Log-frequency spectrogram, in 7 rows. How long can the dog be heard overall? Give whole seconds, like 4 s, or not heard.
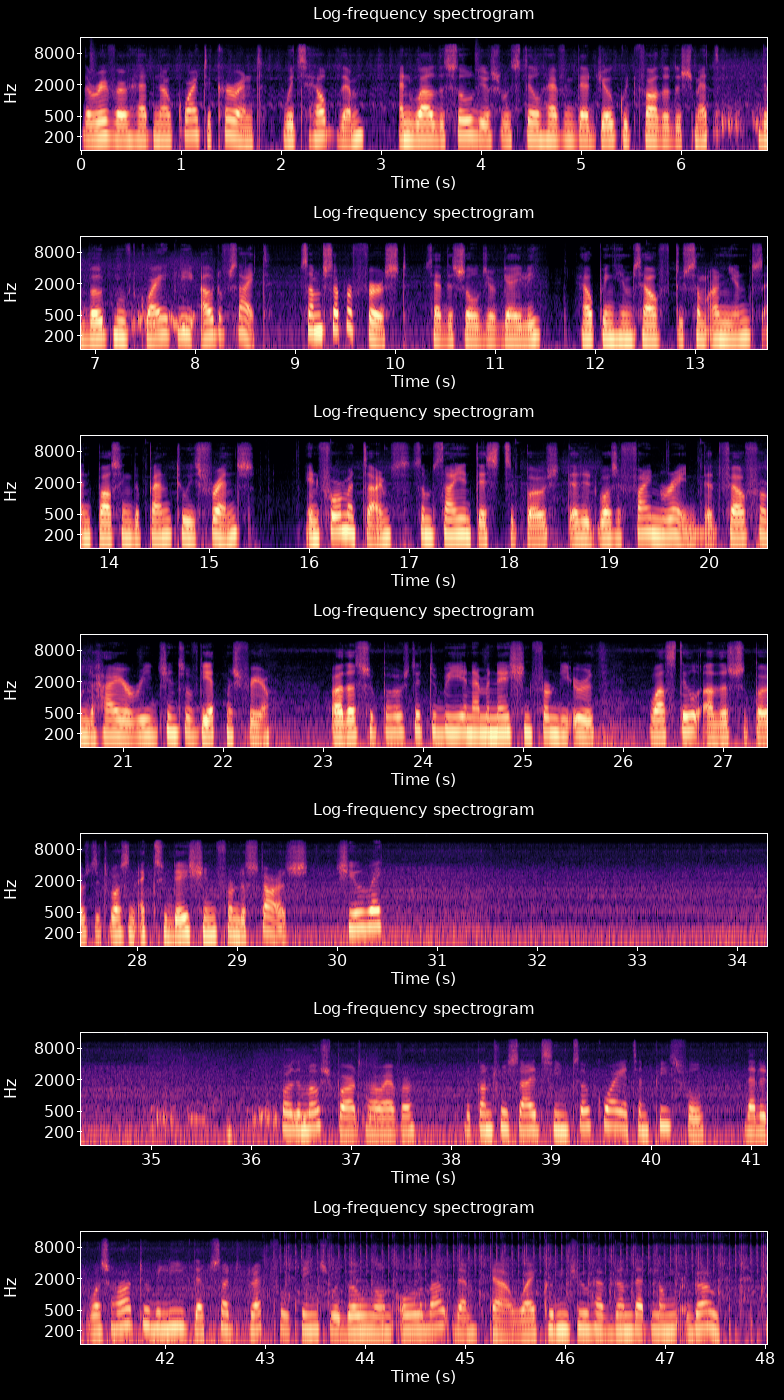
not heard.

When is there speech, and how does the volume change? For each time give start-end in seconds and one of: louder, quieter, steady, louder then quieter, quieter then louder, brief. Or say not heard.
0.0-30.4 steady
35.8-47.9 steady.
